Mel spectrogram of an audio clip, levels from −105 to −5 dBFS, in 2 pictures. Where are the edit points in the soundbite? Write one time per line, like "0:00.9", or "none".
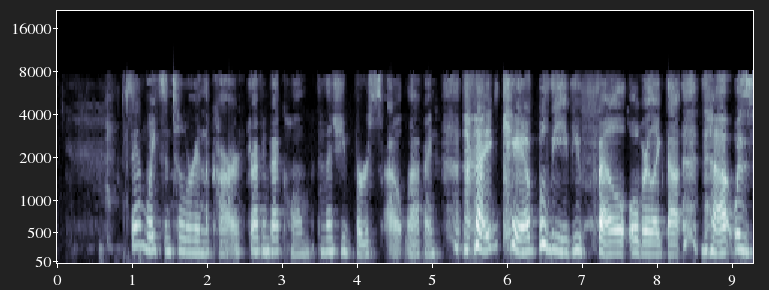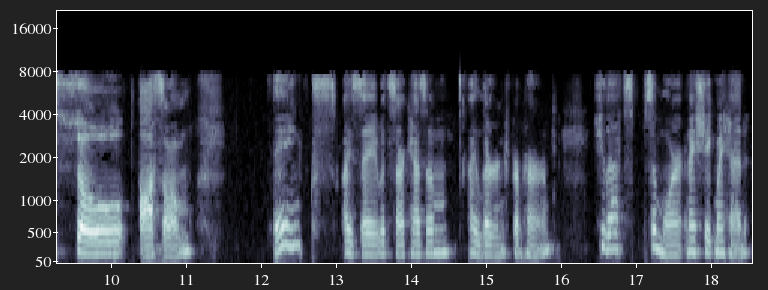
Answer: none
